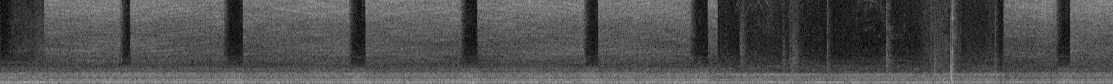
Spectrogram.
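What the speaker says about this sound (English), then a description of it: "I'm ready to spray. To paint our first color, which is matte black." Matte black spray paint hisses steadily from a can for a long stretch while a part is coated, loud and close, broken by several brief pauses between bursts.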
